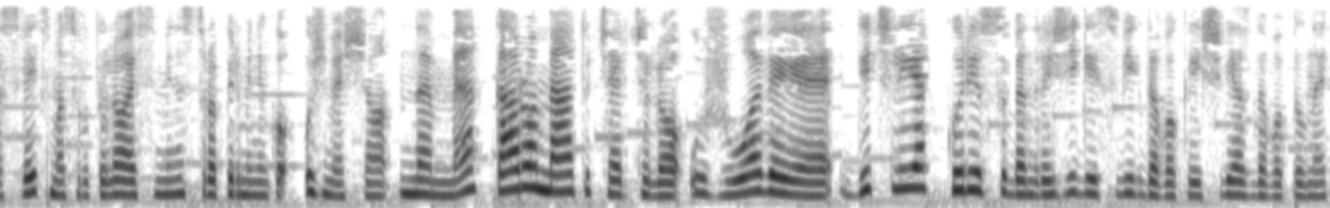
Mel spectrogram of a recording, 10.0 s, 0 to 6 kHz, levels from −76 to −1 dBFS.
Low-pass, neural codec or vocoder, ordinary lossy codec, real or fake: 5.4 kHz; none; MP3, 24 kbps; real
